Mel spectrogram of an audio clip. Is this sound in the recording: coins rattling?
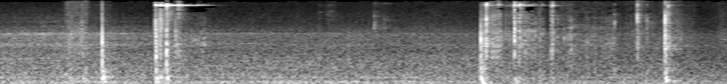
yes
